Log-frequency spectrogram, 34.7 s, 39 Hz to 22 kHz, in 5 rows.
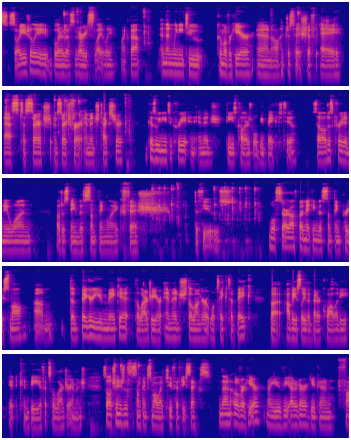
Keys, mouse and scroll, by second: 0.4-2.0 drag, 2.9 Tab, 3.0 Tab, 3.0 click, 3.0 middle click, 3.0 scroll down 1, 5.9 shift+a, 9.7 middle click, 9.7-10.7 scroll up 3, 13.0-32.0 drag, 18.5 f, 32.0-33.8 scroll down 4, 33.8-34.7 drag.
